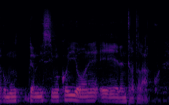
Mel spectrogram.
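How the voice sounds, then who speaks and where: Speaking very fast, a man uses a dark, mellow tone at a fairly low pitch. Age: 20s. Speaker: podcast co-host. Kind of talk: casual chat. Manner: animated.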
